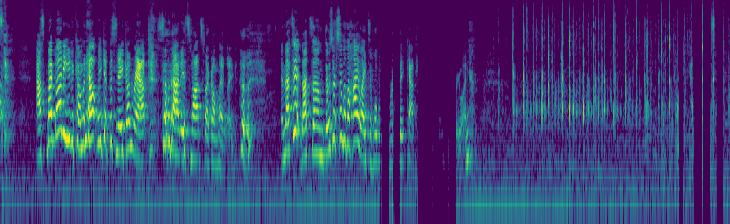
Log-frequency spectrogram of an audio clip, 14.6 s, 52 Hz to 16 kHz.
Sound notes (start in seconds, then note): 8.4 mic cuts out; 9.9 audience clapping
